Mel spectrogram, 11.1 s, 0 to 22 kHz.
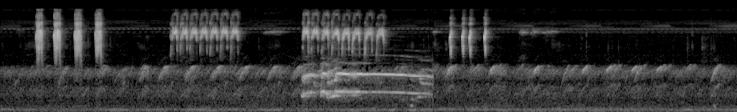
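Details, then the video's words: Blue-crowned hanging parrot in lively cap-cap, kiak-kiak, crap-crap calling. Very high, sharp notes come in quick runs and stuttering bursts. They sit over a steady chirping chorus and a longer, lower whistled phrase in the middle. "Trio Cap²/Kiak²/Crap² Semakin Gacor"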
